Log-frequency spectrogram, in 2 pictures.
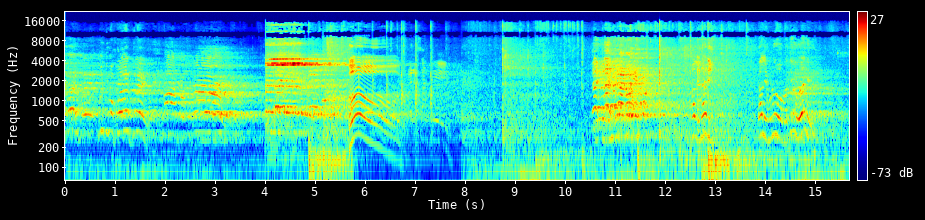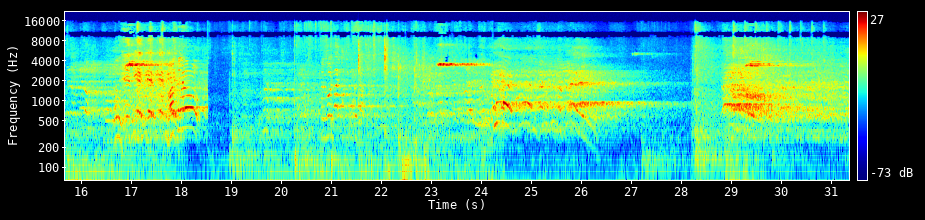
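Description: Men's voices calling and shouting across an indoor futsal court, with the ball being kicked and bouncing on the hard floor, echoing in a large gym hall. The sound changes abruptly several times.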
